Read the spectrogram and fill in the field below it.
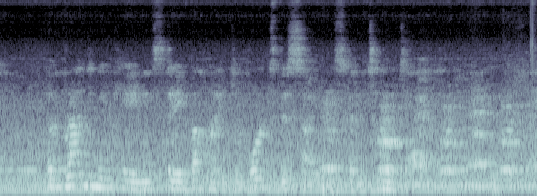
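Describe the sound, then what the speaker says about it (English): A dog barks and yips in the background, a loose run of short yelps and whimpers beneath steady narration that continues over it. "That's my dog's barking."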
